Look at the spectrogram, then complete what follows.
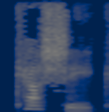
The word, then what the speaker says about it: Kashyyyk: a missile Ibaka seek and how does one pronounce this word let's have a look now Google this you you Kashyyyk cache chic there we go the more you know okay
